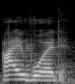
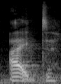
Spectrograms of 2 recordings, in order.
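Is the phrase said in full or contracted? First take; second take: full; contracted. First: It is said as two full words. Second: It is said as one contracted word.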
